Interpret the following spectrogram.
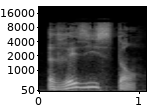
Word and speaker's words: résistant: Résistant, final T not pronounced, résistant.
